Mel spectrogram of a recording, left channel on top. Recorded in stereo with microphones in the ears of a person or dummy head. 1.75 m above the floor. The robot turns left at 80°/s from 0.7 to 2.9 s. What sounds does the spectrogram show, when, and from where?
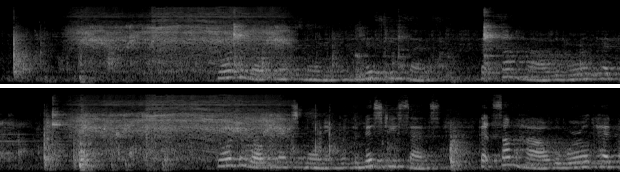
2.2 s a woman speaking: 5° right, 1.6 m; by 6.1 s 60° right, 1.6 m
